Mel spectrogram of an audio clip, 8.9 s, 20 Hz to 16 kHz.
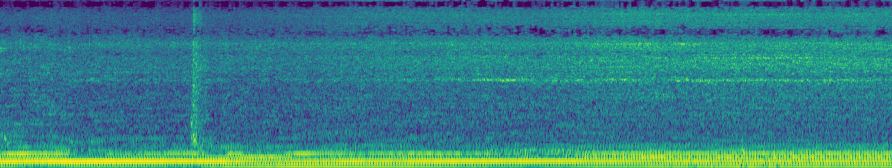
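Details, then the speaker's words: Lexus SC300 with 2JZ-GTE swap on EMU Classic ECU, not yet fully tuned, 4-inch straight-pipe exhaust: loud, deep drone holding a steady idle after a cold start, no hunting or surging. Normal cold idle. "So, and it's got a 4-inch exhaust, straight pipe. So here's a cold start."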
